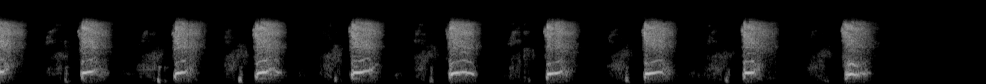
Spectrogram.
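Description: A man breathes out forcefully in quick, steady bursts, heard through an online call.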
